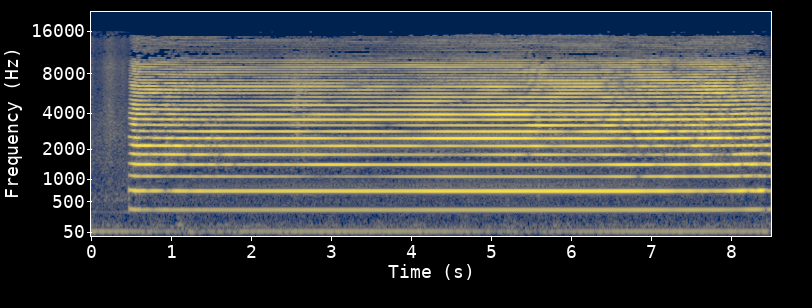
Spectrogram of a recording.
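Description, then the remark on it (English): A single loud, sustained horn blast, sounded as a birthday greeting, begins about half a second in and holds steady for roughly eight seconds, a bright harmonic-rich tone over a low rumble, with no talking. “That was my big honk to all the birthday people.”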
